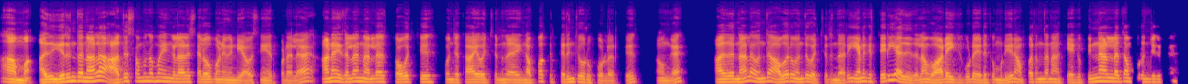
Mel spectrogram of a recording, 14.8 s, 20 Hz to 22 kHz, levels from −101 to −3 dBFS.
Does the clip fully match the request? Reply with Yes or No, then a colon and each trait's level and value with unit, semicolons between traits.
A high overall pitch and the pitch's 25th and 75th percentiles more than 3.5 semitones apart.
No: low, 135 Hz; average, 4.2 semitones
